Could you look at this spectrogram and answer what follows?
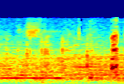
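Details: A quiet room with a low steady hum, ending in one brief, sharp sneeze from Ernie, a cat. Finding: sneeze.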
